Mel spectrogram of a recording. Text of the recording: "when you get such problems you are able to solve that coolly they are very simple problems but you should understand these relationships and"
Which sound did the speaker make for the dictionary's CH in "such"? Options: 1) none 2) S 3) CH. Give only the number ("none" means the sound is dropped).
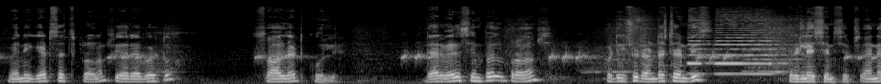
3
